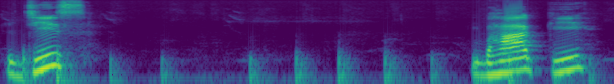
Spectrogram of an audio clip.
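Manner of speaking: word by word, with long pauses while writing; slow dictation. Shown as a demonstration. Teacher dictating the definition to students, slow and halting. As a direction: dictate slowly so students can copy. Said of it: "तो लिख देते हैं definition आपका".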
